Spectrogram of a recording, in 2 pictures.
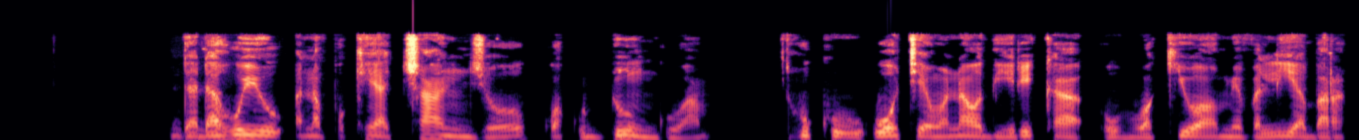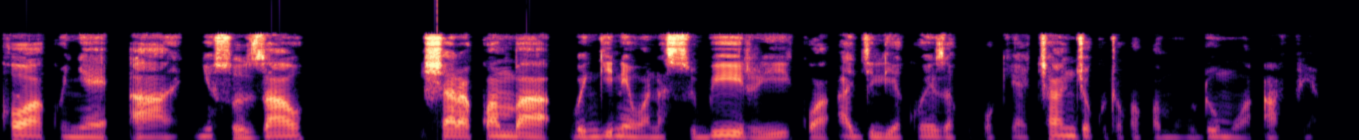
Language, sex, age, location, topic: Swahili, male, 25-35, Kisii, health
